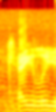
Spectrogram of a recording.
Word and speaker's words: Keighley: Oh, lovely inside outside shot bottom right for young Chris here from Keighley, or Cayley as they sometimes pronounce it up in Yorkshire.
